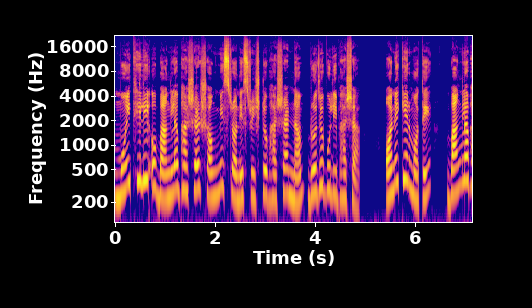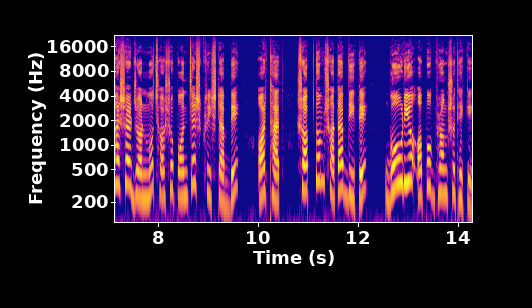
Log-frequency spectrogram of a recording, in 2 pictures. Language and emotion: Bengali, neutral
